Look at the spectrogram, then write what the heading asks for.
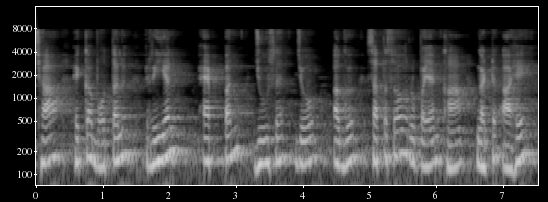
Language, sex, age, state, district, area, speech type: Sindhi, male, 45-60, Maharashtra, Thane, urban, read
